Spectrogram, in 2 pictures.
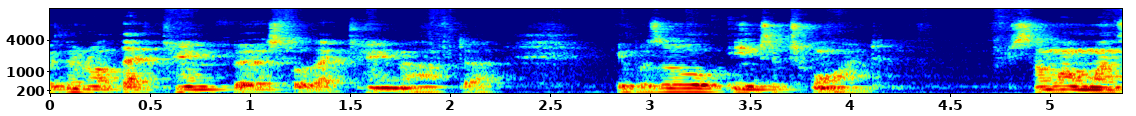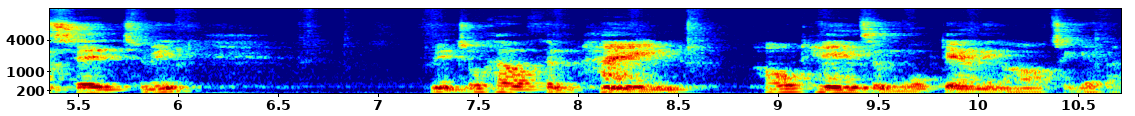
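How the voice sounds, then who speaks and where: A man at medium pitch speaks at a moderate pace with very wide pitch swings, while audible room echo and noticeable background noise fill the recording. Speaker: myotherapist. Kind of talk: personal explanatory narration.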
